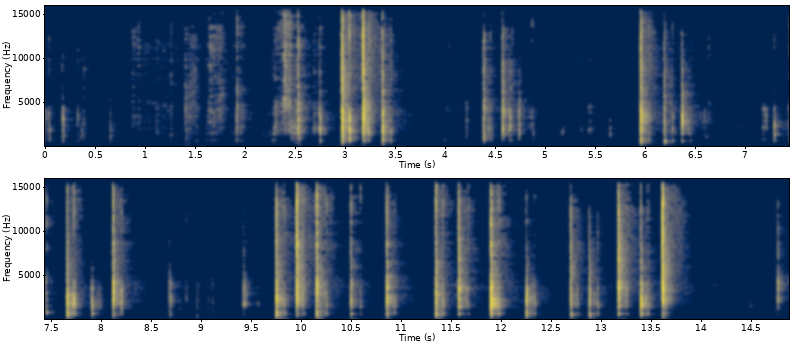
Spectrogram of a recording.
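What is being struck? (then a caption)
Plastic desktop calculator keys. A plastic desktop electronic calculator is held in one hand while its plastic keys are pressed quickly with fingertips and nails. The result is a fast series of sharp, dry, bright clicks in irregular bursts, each dying away almost at once, with short quiet gaps in between.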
